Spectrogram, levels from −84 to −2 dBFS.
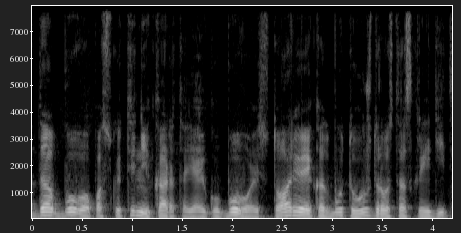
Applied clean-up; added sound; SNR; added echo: none; none; none; none.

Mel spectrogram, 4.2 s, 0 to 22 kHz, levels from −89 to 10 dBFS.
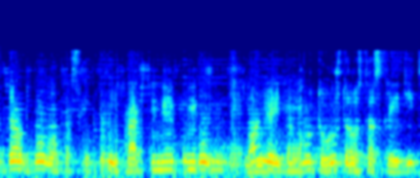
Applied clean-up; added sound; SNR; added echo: neural separator model SepFormer DNS4.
